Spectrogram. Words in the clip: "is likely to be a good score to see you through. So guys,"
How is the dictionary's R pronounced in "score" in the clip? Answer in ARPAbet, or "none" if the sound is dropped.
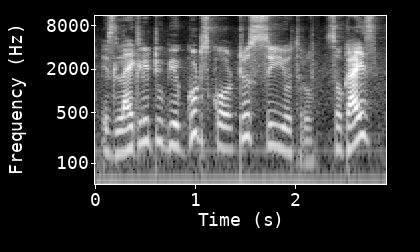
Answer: R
